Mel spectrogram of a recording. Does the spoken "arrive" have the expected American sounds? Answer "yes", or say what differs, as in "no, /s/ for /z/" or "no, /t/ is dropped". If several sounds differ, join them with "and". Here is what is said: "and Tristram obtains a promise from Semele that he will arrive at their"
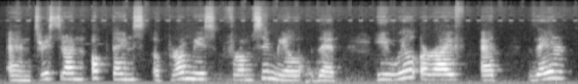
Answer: yes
